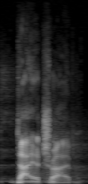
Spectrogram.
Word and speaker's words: diatribe: It's actually a method taught by Socrates, and it's called deatrebo. I don't know if I'm saying that right, but it's diatribe is how you say it, diatribe.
